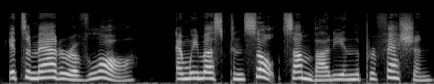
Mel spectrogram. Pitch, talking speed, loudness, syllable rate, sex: 245 Hz, 180 wpm, -17 LUFS, 5.3 syllables/s, female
